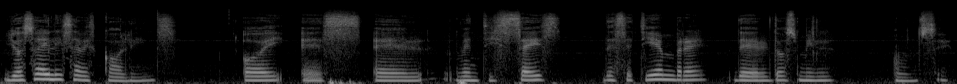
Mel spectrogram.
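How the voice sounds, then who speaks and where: A young adult woman hosting her own podcast, talking about her life in a halting, unscripted monologue full of fillers and restarts, in a with as her first. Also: medium pitch, steady tone, gravelly, slight background noise, low-quality recording. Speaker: podcast host. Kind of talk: casual personal monologue.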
